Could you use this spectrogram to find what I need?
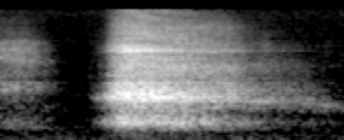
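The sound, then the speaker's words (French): A deep exhalation during a guided breathing exercise, heard alone as a single long, breathy whoosh that swells quickly and then slowly fades. “Une deuxième fois, on inspire encore, on rassemble encore, on met toute notre intentionnalité à l'expiration”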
